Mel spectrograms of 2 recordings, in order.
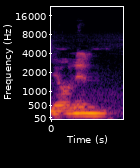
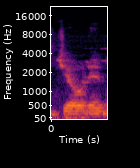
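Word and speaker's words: Jhonen: And it's like, you know, I was really into, I think his name is pronounced Yonin. I said it's spelled like it's Jonin, but I've heard people say Yonin Vasquez, the creator, of course, of Invader Zim.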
